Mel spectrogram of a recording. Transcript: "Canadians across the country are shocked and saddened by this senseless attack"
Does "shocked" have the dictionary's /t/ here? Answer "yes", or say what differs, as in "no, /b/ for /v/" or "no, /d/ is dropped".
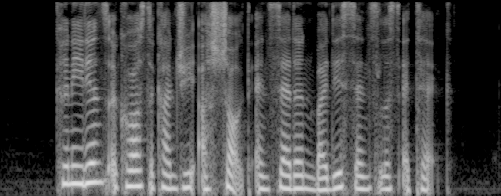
yes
